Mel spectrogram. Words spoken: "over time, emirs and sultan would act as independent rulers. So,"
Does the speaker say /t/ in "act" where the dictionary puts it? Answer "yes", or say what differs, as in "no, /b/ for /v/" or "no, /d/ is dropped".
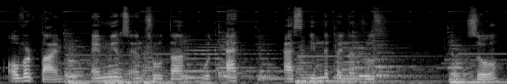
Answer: yes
